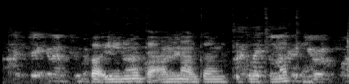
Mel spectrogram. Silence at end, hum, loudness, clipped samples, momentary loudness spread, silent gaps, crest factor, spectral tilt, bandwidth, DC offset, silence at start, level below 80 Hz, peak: 0 s; none; -21 LUFS; under 0.1%; 7 LU; none; 18 dB; -7.5 dB/octave; 15.5 kHz; under 0.1%; 0.05 s; -52 dBFS; -2 dBFS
